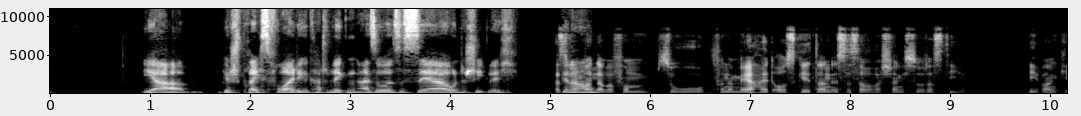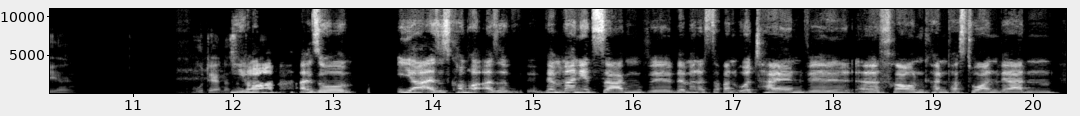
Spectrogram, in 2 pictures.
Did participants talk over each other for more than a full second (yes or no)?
no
